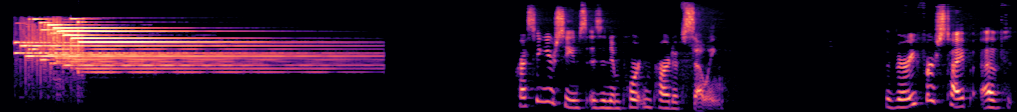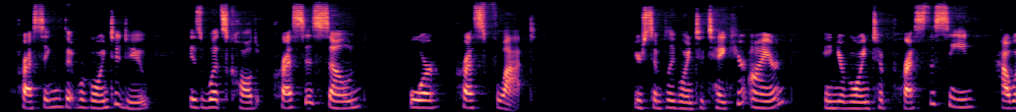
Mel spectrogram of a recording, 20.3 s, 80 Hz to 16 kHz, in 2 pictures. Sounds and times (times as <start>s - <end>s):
Speech: 5.2s - 7.4s, 8.9s - 15.5s, 16.5s - 20.3s.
